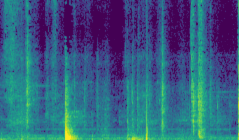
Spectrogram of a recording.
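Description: Cardboard Roman candle tubes knocking as they are handled and set in place around a centre tube. There is one loud knock about a second in, then a few softer knocks and short scrapes.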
